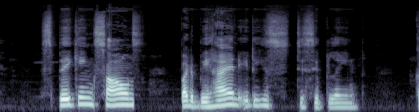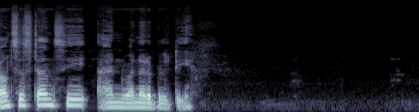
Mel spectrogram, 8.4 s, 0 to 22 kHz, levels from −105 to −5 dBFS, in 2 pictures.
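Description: At 1.33 to 1.35 s the speech jumps abruptly forward, with a brief blip at the join, and resumes at "but behind it is". The continuity breaks there, as though a stretch of the programme has dropped out. This is likely a stream segment skipped: one piece of the segmented stream failed to arrive or decode, and the player moved straight on to the next segment rather than stalling, leaving a hard splice.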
